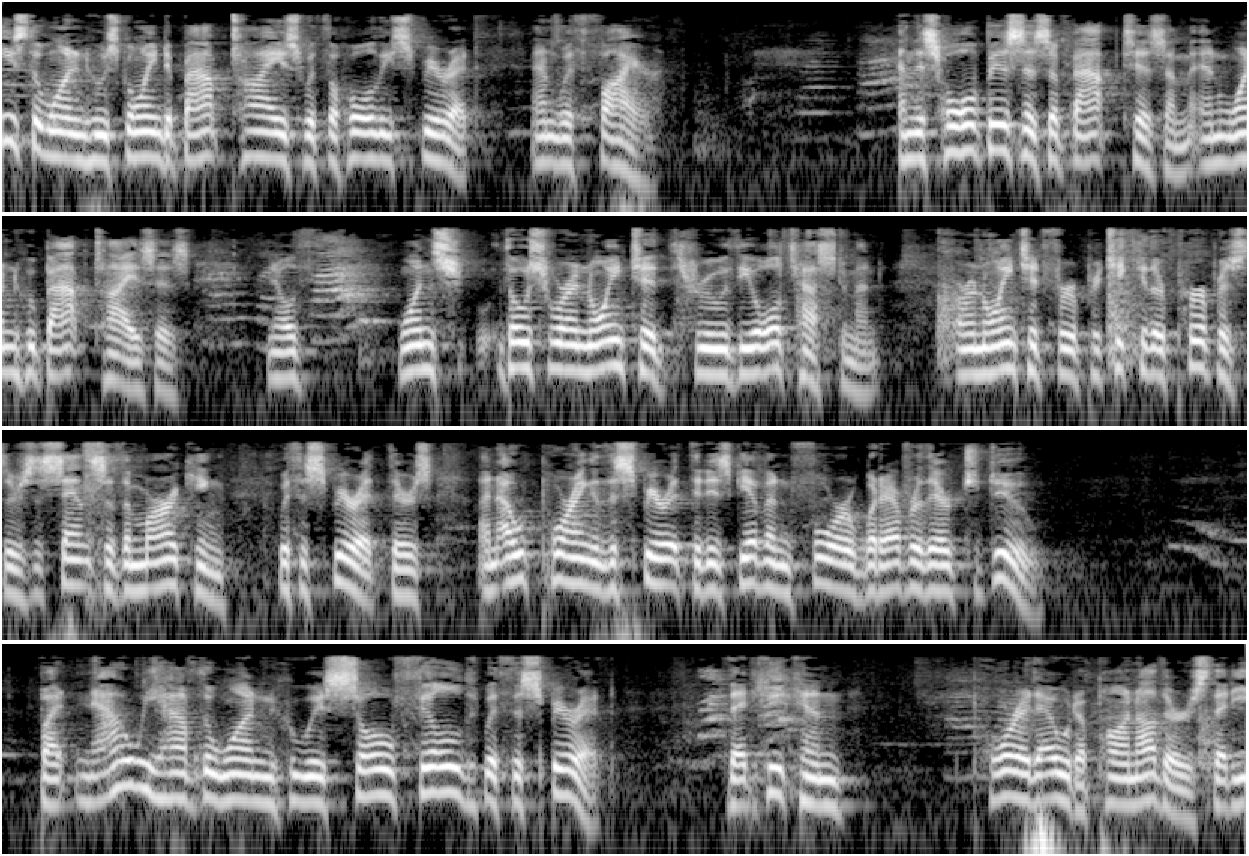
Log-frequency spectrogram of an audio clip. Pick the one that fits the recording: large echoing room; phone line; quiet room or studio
large echoing room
